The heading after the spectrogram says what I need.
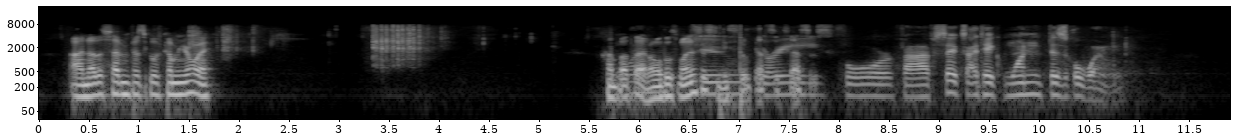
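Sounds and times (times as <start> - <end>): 
speech: 0.3 - 1.9, 5.7 - 11.0
two dice tumbling across a hard table: 1.5 - 2.4, 3.3 - 4.6.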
